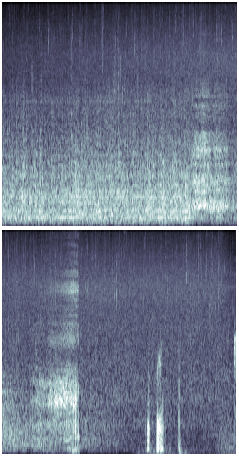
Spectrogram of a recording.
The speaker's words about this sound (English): Rain. Beating on the streets.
